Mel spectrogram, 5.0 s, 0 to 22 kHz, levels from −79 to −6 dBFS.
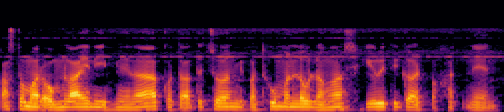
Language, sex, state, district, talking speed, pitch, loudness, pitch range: Mizo, male, Mizoram, Aizawl, 225 wpm, 100 Hz, -20 LUFS, 90-105 Hz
